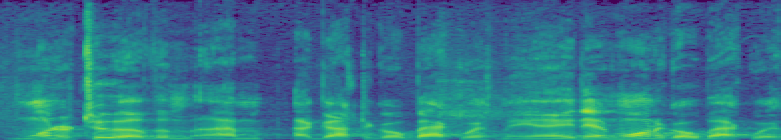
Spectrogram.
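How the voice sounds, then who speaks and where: Noticeable background noise sits behind this man. His voice is medium in pitch with lively intonation. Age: 70s. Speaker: retired police officer. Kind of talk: panel talk. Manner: halting.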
